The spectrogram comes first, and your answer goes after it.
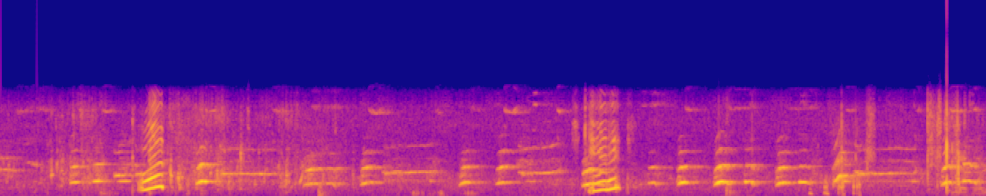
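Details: Husky mix dog giving a long run of high, wavering, yodel-like howls and whines, with quick rising slides and short broken phrases repeated over about ten seconds.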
